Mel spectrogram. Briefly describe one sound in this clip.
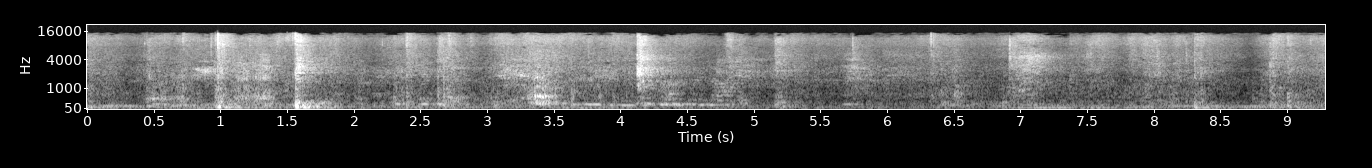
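Bodies shift and thud on a padded mat during grappling.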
